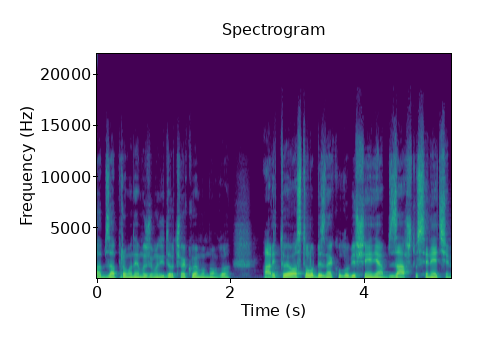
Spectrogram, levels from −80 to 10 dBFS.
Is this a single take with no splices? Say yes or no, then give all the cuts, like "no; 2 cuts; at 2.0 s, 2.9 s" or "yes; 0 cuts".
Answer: yes; 0 cuts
